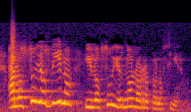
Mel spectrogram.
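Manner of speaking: spoken out firmly as the Lord's words; proclaimed quote. Acted. Preacher quoting the Lord to his congregation, proclaimed. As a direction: announce it to the church.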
